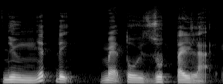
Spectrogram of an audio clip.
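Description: A man reading a short story aloud in measured, grave scripted narration. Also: fairly low pitch, mellow.

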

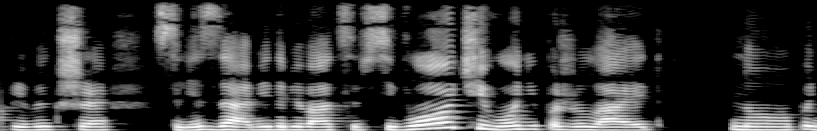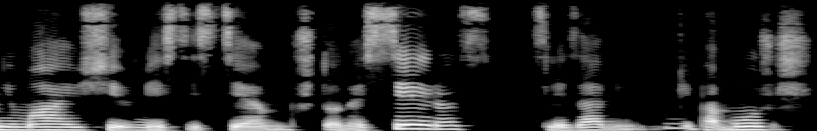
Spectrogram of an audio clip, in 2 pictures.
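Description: A woman narrating a novel as an audiobook in a measured, expressive reading. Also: mid-range voice.

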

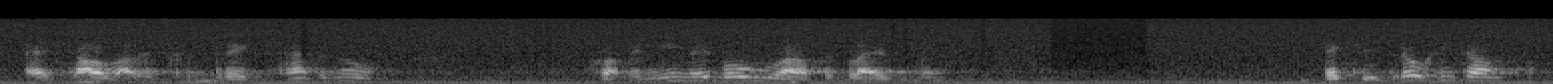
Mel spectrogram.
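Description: Older male pastor in his sixties: mellow, fairly high voice, folksy sermon full of rhetorical questions, swells to ringing emphasis. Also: a little hiss or hum, poor audio. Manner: earnest, building to emphatic ringing cries.

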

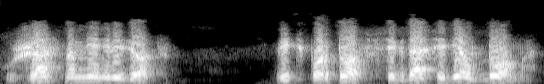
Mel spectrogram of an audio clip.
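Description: A man voicing a bold young male musketeer who speaks in brisk exclamations. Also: a little high, sing-song, husky, pitched above the performer's own voice. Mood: impatient. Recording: narrow radio-like sound.

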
